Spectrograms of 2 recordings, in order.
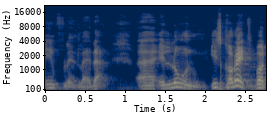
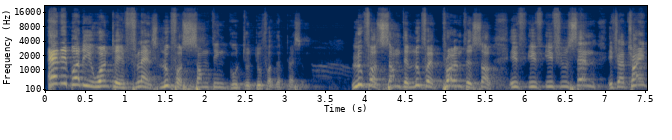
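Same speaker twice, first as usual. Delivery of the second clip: loud, higher preaching push; preaching at full force; 6 semitones higher, 11 dB louder than usual. Real, not acted. Pastor urging husbands to serve, loud preaching. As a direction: urge the congregation, nearly shouting.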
